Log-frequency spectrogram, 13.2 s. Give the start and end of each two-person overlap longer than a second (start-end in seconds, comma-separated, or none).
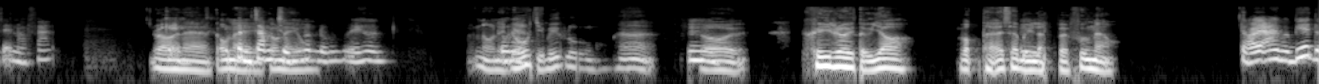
1.6-3.2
